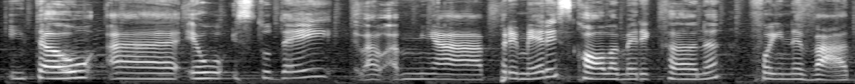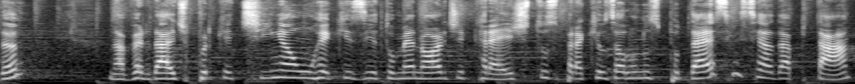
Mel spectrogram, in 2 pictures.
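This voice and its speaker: Uma mulher brasileira de meia-idade, especialista em educação internacional, explicando com calma e muitos "né" numa entrevista. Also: female voice, a little high, normal speed, soft background music. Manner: explains at length, frequent "né" tags. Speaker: international education specialist, guest. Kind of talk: explanatory interview talk.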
